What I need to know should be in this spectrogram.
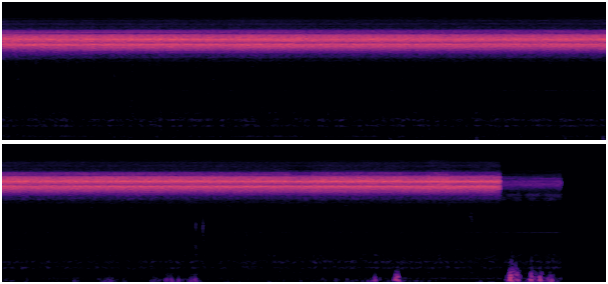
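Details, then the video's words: Cicada singing in summer heat at Cliousclat, France: a loud, steady, unbroken high-pitched buzz held for about eleven seconds before stopping abruptly, with faint low thumps near the end. "la cigale chante"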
